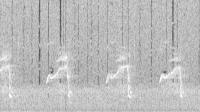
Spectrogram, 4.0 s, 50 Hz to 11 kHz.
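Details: Golden eagle calling for its mate ahead of mating on a branch, Latvia, late morning of 9 February 2020; high whistled yelps that rise then drop sharply, four in a few seconds, with steady wind-like noise behind.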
